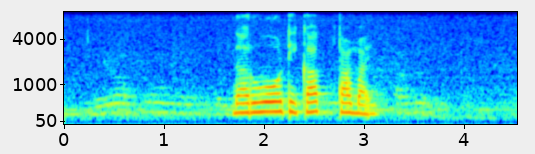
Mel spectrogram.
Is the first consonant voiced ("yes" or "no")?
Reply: yes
